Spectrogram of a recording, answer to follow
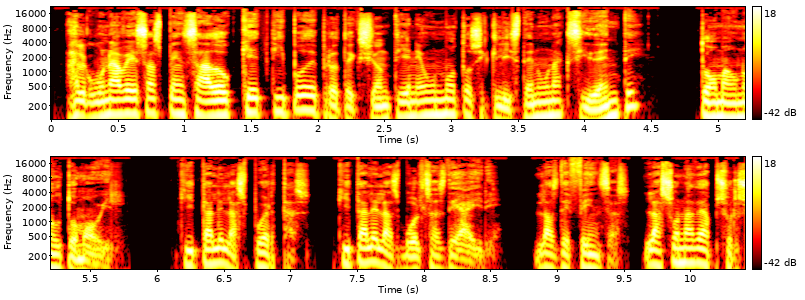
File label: radio span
